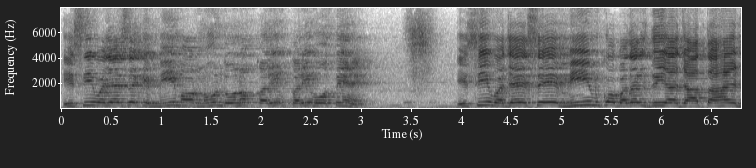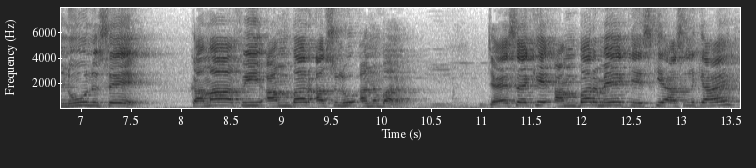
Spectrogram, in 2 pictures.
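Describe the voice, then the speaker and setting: A man's voice: very high-pitched, fairly even intonation. A man teaching a religious studies lesson. He explains a text line by line, asks questions and answers them himself, and repeats his points. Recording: echoey room with faint background noise.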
